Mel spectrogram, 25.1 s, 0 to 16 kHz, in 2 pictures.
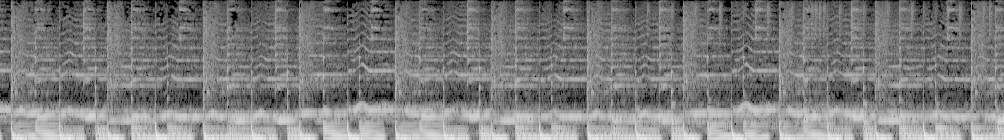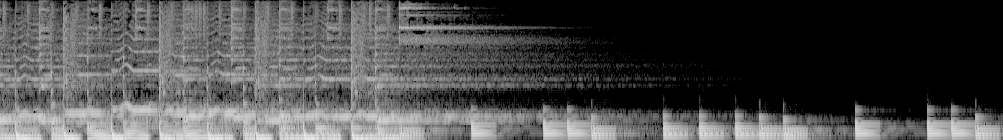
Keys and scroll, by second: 13.0 1, 13.3 0, 14.1 Return, 16.1 Escape.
